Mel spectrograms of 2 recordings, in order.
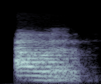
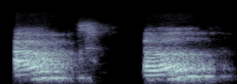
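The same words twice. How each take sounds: First: The two words run together as one. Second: The two words are said separately.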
